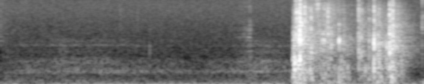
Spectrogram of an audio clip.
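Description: A plastic candy bag crinkling as it is picked up and handled, starting suddenly about one and a half seconds in.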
